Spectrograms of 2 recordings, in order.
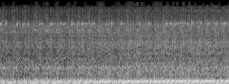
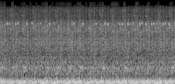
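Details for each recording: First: Air-cooled engine before fix: steady, fast idle with no dip or hunt, sitting well above normal, loud enough to wake neighbors; high idle caused by a too-short throttle cable, fixed by cutting down the cable's shaft so an adapter fits. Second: Engine after fixing high rev issue by cutting down the throttle cable shaft so the adapter fits: low, even idle rumble holding a steady beat with no surging or racing; idle now normal.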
